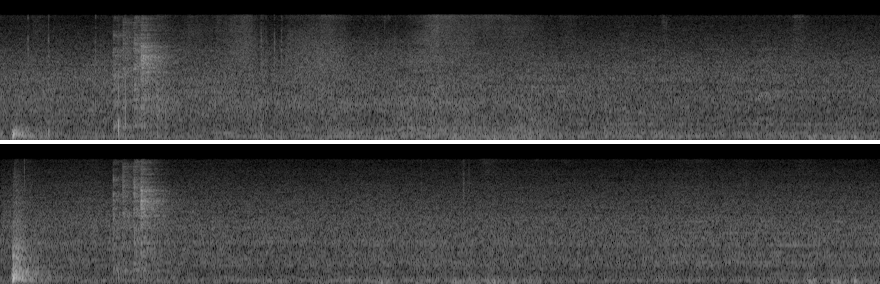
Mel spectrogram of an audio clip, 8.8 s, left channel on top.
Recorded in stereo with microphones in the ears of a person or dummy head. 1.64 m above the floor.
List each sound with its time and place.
1.1 s crushing: 25° right (ahead or behind), 2 m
